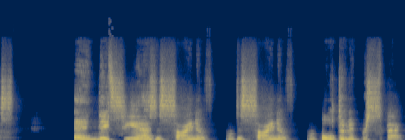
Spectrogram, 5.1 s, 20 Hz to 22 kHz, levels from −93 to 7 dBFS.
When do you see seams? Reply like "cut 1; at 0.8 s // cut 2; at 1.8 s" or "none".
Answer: cut 1; at 1.4 s // cut 2; at 3.0 s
